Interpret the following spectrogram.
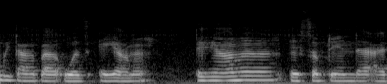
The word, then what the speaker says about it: Iana: But it's spelled Iana, but pronounced Ayana.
